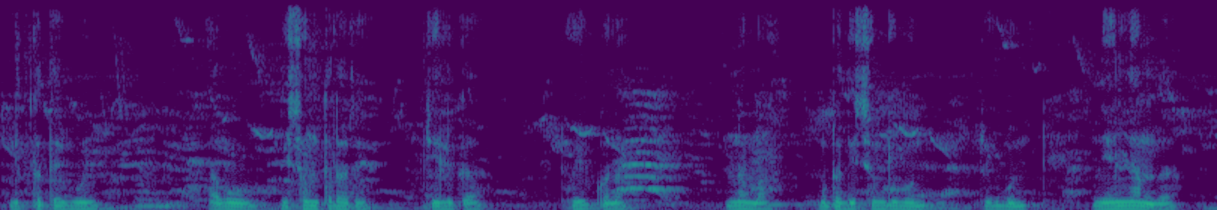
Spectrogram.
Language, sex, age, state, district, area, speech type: Santali, male, 18-30, West Bengal, Paschim Bardhaman, rural, spontaneous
